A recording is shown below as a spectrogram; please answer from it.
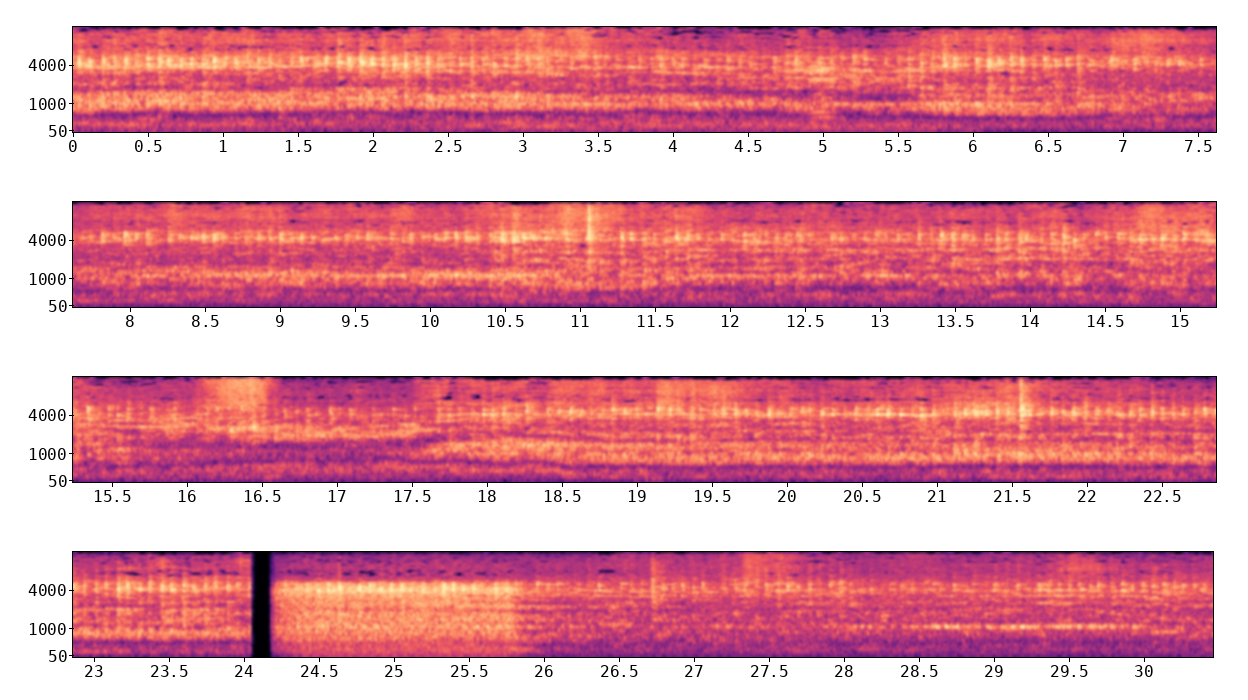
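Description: Tractor engine running steadily under load as its mounted ATA Prime reaper cuts standing wheat. The noise breaks off suddenly about three-quarters of the way through and comes back louder for a couple of seconds.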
